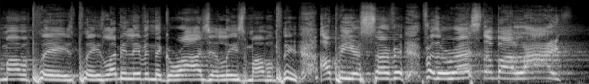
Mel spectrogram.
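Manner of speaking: hammed-up beg for mercy; begging. Boy begs his mama to spare him, hammed-up pleading. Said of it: "I started begging for my life".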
